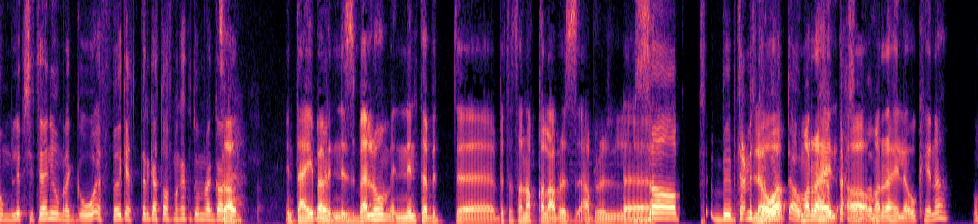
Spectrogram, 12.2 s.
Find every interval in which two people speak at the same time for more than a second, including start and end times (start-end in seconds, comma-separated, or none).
9.4-11.0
